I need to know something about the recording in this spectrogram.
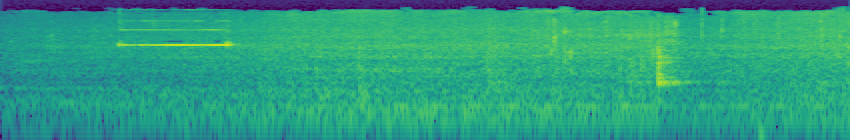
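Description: Wheelchair lift stowing: one short electronic warning beep, then its motor hums steadily and grows louder, with a click about three seconds in.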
